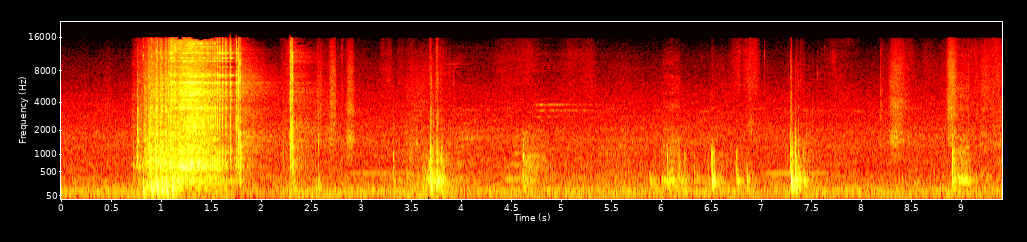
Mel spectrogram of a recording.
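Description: Recoil starter cord of a Homelite two-stroke gasoline leaf blower pulled once, a rasping whirr of about a second; the engine does not catch. After it come a few scattered clicks and knocks of its plastic parts being handled.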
